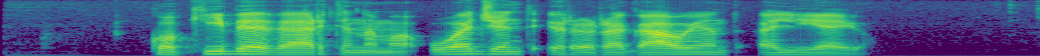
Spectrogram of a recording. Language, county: Lithuanian, Vilnius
